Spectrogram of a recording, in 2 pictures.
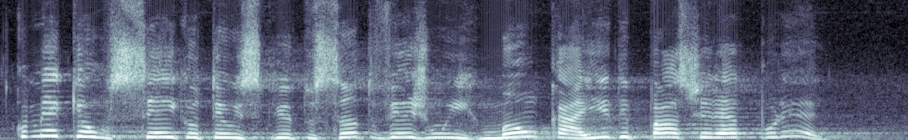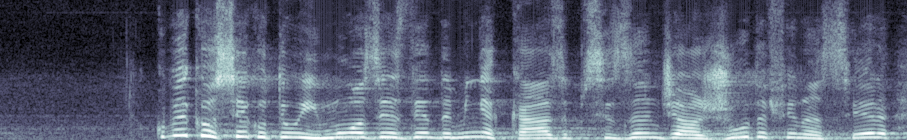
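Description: High-voiced woman preaching in a hall. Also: very fast, a little mellow. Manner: conversational, asks the audience rhetorical questions. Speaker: lay preacher.

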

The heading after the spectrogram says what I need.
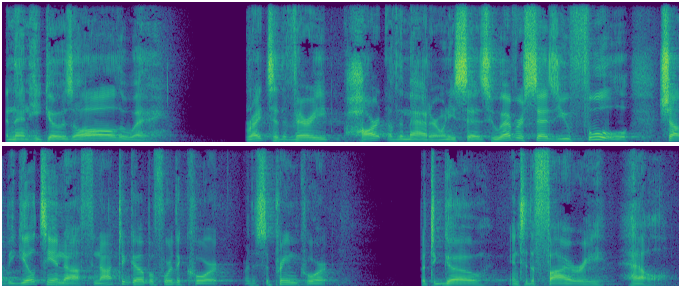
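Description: A man preaches in a church sanctuary. He explains scripture in earnest, measured phrases and often poses rhetorical questions to the congregation. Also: mid-range voice, mellow. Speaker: pastor. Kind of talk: sermon.

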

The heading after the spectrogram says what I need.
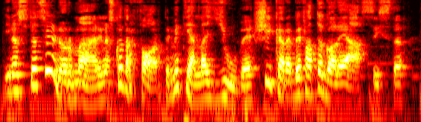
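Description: A man's voice: mid-range voice, big pitch swings, fast talker, breathy edge, soft background music. A young man co-hosting a casual football chat, giving opinions in a slangy way. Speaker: football podcast co-host.

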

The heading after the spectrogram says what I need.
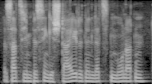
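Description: A man from Germany, a photographer and videographer, talking as a podcast guest in a relaxed chat, often pausing and restarting his sentences. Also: mid-range voice. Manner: hesitant, many fillers and restarts. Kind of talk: casual podcast interview.

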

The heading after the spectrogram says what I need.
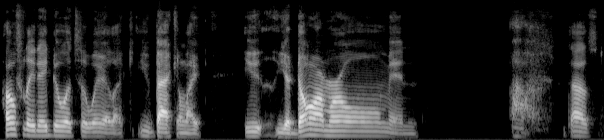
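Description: A man co-hosting a casual gaming podcast, joking and sarcastic, quick to laugh. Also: on the low side, clear, resonant tone. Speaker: podcast co-host. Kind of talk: casual chat.

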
